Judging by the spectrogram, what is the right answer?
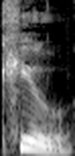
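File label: "cue", US English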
